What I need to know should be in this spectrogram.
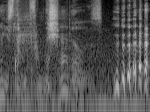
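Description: A man speaks in a sly, amused voice.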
